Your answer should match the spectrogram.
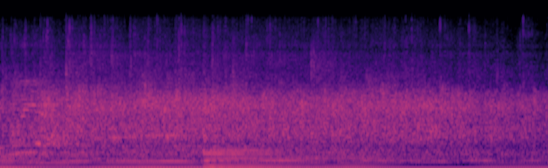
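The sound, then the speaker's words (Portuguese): An audience applauds the Lord steadily for several seconds, a dense wash of clapping over a low sustained organ or keyboard drone that shifts pitch midway. “Você pode aplaudir o Senhor por isso?”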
